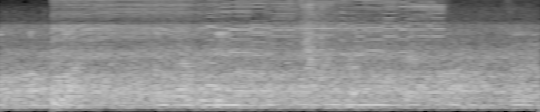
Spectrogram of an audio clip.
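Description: Pen laser engraving machine running: a high-pitched hiss and whine that starts abruptly just after the start and cuts off about three seconds later.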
